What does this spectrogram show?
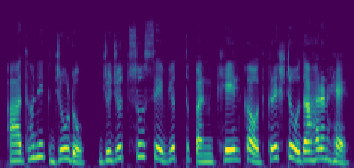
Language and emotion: Hindi, neutral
